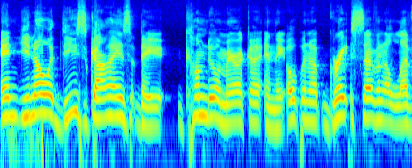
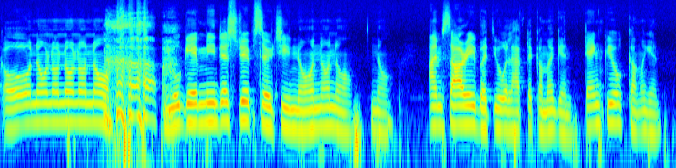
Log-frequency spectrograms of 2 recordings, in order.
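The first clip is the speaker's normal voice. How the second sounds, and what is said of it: Bad put-on Indian accent. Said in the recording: “that's a very terrible Indian accent”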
